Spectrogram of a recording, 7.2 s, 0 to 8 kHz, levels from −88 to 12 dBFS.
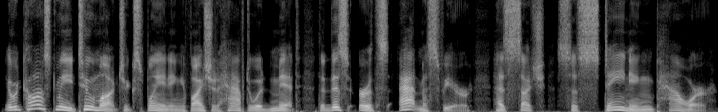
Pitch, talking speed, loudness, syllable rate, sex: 135 Hz, 175 wpm, -20 LUFS, 4.7 syllables/s, male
